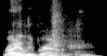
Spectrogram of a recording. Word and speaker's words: Reilly Brown: pronunciate your name in the right way? Yeah, that's it. Riley Brown.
